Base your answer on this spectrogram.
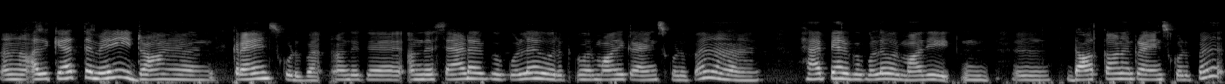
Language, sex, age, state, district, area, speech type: Tamil, female, 18-30, Tamil Nadu, Cuddalore, rural, spontaneous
